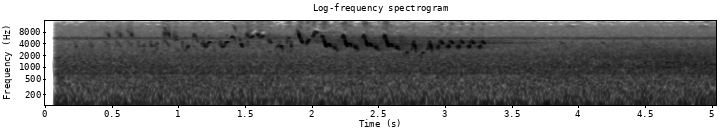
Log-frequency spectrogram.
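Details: House wren with a youngster, early morning on 10 July 2020 at Reynolda Gardens, Winston-Salem, North Carolina, amid apparent family discord: a quick, bubbly run of high, tumbling notes for about three seconds over a low rumble of traffic or a train.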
